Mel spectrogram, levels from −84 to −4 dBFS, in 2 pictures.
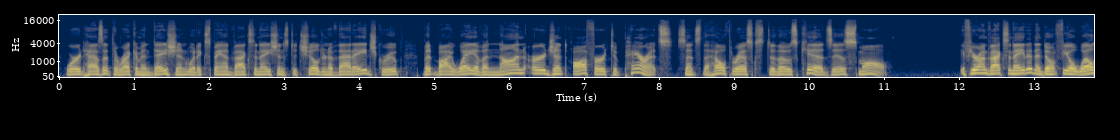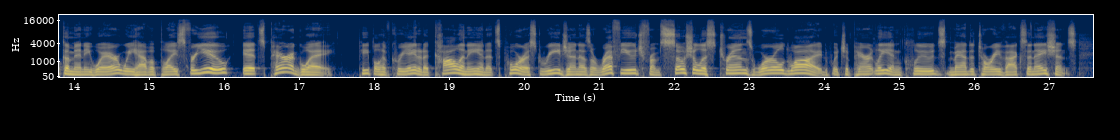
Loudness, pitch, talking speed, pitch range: -23 LUFS, 140 Hz, 150 wpm, 130-165 Hz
